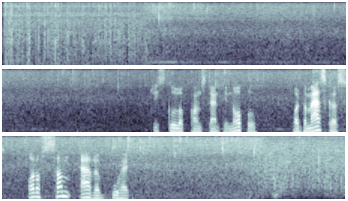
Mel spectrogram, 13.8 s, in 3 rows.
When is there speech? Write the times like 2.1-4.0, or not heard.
6.6-10.8.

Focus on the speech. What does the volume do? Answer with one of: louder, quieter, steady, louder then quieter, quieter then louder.
louder.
